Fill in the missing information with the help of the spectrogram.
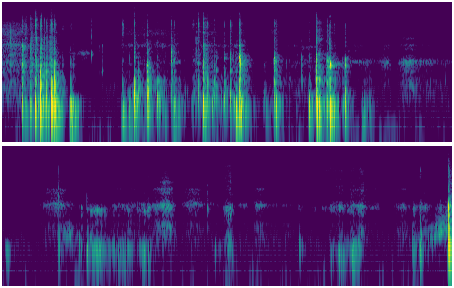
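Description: Plastic ceiling rose and pendant knocked and shifted about on a whiteboard, with several short clicks and knocks. A marker pen then draws on the whiteboard in many short scratchy strokes.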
